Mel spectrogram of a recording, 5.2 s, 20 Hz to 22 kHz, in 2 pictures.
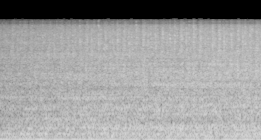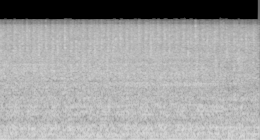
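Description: A 1998 GMC forestry truck engine idles steadily and close by, a smooth, even drone with a faint fast knock-like pulse running through it and no other sounds.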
